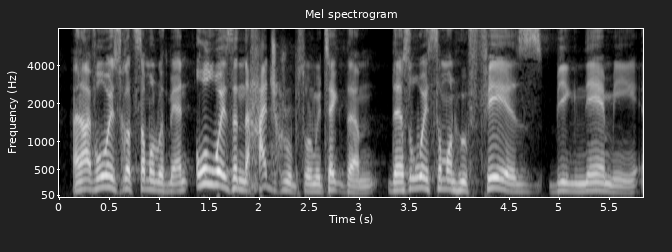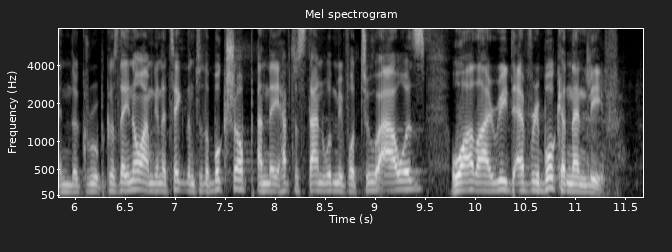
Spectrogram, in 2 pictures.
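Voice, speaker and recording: A man with a fairly high pitch talks very fast in an animated tone, with ordinary pitch variation and hardly any pauses. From Iraq. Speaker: Islamic scholar and preacher. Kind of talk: sermon. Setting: mosque with live audience.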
